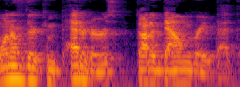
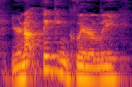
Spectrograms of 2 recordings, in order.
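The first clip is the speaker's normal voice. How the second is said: ordinary talk, nothing marked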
